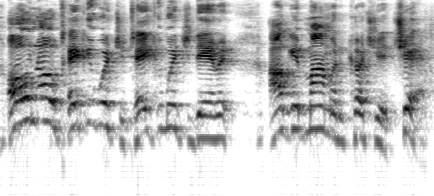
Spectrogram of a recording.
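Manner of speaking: high, alarmed southern man; southern accent. Retold or imitated. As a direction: imitate a flustered southern customer refusing. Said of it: "he's talking with his southern accent".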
